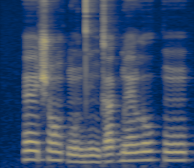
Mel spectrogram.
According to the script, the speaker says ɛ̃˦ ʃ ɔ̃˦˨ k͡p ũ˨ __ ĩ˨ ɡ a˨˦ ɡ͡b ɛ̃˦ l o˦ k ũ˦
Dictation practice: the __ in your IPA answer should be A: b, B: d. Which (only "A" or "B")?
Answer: B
